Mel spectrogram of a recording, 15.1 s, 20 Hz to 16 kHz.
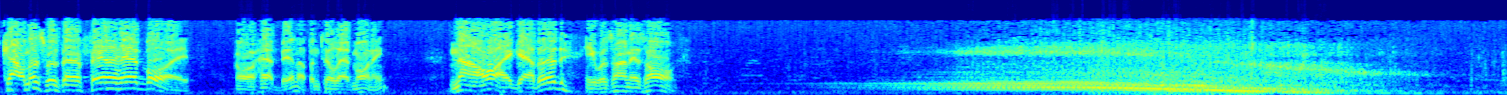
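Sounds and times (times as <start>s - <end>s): car engine passing by: 8.1s - 14.6s.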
